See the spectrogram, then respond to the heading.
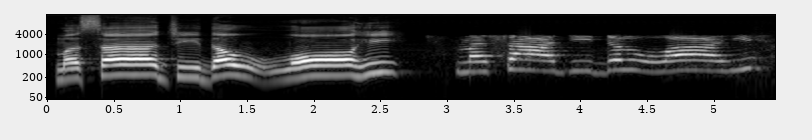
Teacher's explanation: مساجد اللہ نہیں، لام کو پر کر کے پڑھیں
